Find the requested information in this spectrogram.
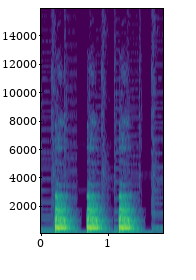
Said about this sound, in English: Just when he was about to lose hope, he heard a familiar barking sound.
